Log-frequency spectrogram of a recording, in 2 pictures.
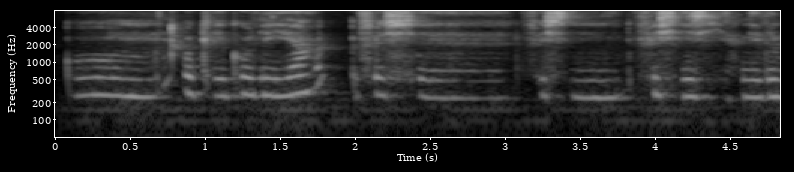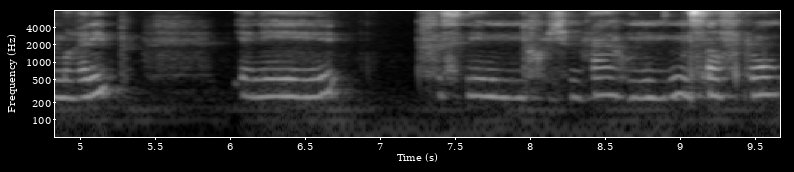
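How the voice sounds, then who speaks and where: Noticeable background noise behind a woman's high-pitched voice, very slow in pace, monotone and flat, with long, frequent pauses. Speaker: caller. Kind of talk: call-in advice request.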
